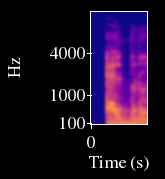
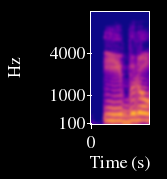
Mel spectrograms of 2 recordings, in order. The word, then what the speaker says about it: Ebro: यहां आपको दिखाई देगा, सबसे इंपॉर्टेंटली आपको मार्क करना है भाई, यहां पर एक रिवर है, इसे कहा जाता है एल्ब्रो रिवर।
